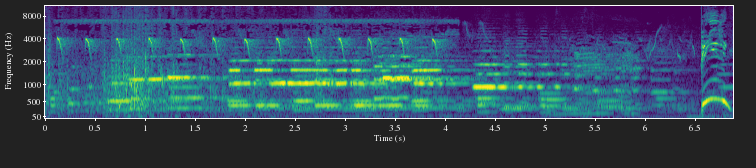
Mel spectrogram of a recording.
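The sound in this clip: A sparrow chirping: a regular run of many short, high tweets over sustained tonal sounds, followed by a few sliding whistle-like calls near the end.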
